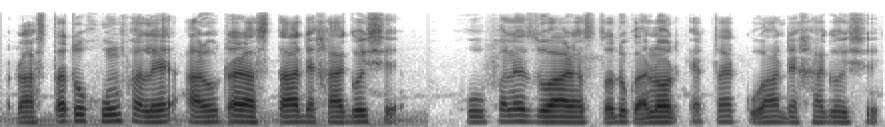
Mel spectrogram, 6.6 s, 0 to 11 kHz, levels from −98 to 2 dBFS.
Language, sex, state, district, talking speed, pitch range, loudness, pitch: Assamese, male, Assam, Sonitpur, 145 wpm, 140-155 Hz, -17 LUFS, 145 Hz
